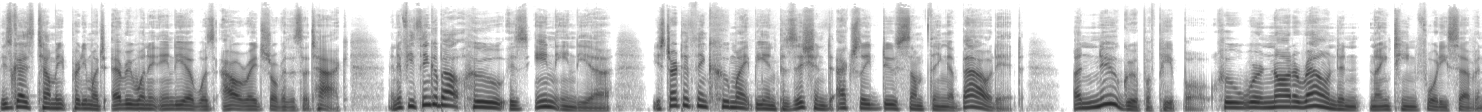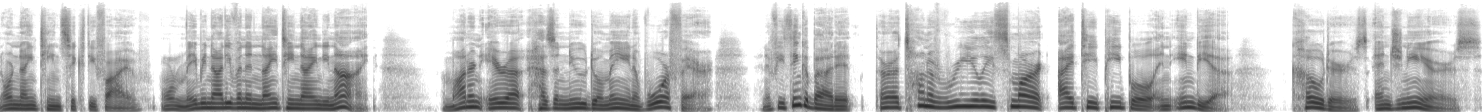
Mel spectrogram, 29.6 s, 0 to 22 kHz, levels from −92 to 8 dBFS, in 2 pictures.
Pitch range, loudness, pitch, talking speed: 115-180 Hz, -18 LUFS, 150 Hz, 170 wpm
